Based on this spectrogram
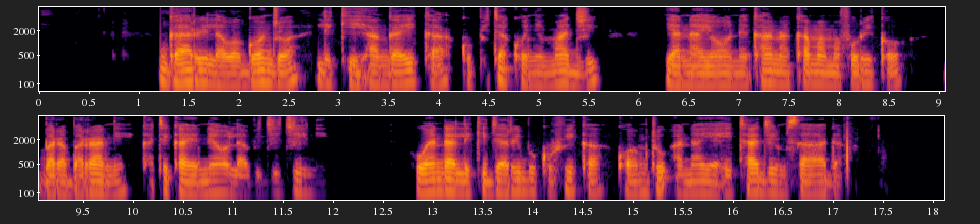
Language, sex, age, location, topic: Swahili, male, 25-35, Nairobi, health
